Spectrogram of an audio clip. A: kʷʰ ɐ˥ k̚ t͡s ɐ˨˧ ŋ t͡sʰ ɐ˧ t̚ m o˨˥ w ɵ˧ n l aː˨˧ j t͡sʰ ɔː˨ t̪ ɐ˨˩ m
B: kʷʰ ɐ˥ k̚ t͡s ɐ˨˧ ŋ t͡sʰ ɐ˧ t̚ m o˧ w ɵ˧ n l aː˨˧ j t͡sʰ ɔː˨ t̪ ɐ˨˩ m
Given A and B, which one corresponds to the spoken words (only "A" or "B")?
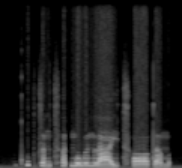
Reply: B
